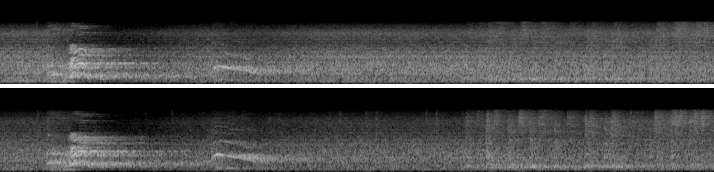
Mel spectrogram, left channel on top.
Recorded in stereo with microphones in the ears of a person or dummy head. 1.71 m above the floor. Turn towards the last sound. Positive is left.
turn(degrees=-60)  # may be behind; listen again after turning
